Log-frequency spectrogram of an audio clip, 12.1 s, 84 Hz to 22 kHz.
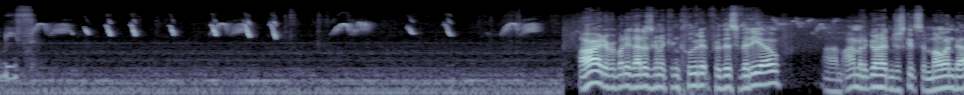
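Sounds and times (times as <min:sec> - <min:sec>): chicks peeping: 0:00.0 - 0:06.8
low steady hum: 0:00.0 - 0:12.0.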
